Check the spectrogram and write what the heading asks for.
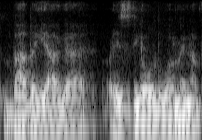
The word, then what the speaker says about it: Baba Yaga: To the Slavic peoples of Eastern Europe, Baba Yaga, pronounced Baba Yaga, is the old woman of autumn, whose spirit lived in the last kernel of harvested grain.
